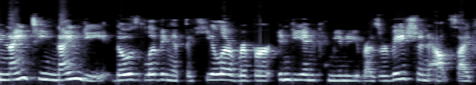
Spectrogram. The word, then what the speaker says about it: Gila: It's spelled with a G, so it looks like Gila River, but it's pronounced Gila River, is right up at the top.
